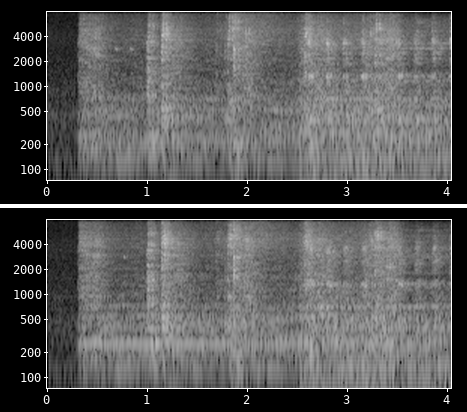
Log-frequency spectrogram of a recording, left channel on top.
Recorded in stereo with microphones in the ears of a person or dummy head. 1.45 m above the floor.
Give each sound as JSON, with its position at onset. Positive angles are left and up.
{"t": 0.3, "sound": "footsteps", "side_deg": 5, "distance_m": 5.5}
{"t": 2.5, "sound": "ticking", "side_deg": 55, "distance_m": 3.0}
